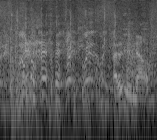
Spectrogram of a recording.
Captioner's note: laughing; murmurs of agreement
